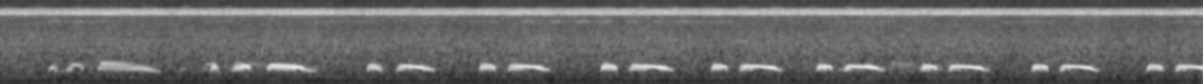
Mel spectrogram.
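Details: Spotted dove used as a decoy for trapping, giving low, mellow cooing phrases over and over across the recording. Each phrase has short coos and then a longer falling note, over a steady high-pitched whine.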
